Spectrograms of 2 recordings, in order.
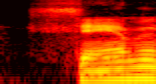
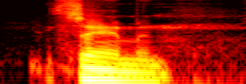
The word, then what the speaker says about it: salmon: I think it's caramel salmon or salmon salmon there's no l pronounced people say salmon I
